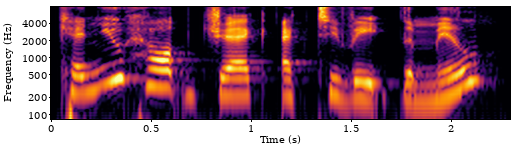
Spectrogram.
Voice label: narrator

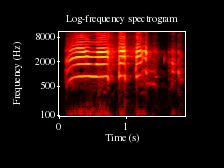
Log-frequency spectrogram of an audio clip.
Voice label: mama PITCH SAD

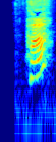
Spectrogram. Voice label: "huh", pitch

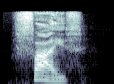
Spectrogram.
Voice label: "five" english

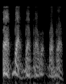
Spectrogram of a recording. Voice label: cartoon mumble

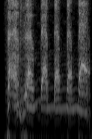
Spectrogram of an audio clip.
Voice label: cartoon angry

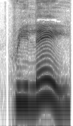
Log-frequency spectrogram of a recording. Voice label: "relay"

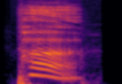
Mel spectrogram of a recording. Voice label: p sound

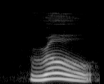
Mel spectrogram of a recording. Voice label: "raw"

